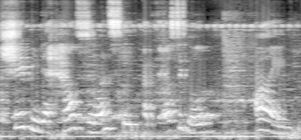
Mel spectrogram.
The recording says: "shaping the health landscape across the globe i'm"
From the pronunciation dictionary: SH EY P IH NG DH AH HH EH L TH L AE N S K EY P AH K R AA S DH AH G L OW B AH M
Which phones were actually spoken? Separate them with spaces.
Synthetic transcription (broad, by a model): SH EY P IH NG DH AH HH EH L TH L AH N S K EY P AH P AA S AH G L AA AH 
